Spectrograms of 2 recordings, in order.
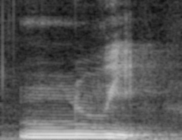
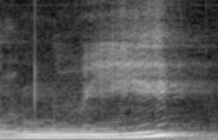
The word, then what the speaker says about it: nuit: The UI is pronounced as oui.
